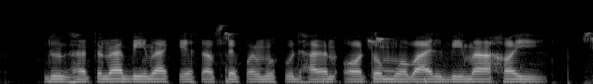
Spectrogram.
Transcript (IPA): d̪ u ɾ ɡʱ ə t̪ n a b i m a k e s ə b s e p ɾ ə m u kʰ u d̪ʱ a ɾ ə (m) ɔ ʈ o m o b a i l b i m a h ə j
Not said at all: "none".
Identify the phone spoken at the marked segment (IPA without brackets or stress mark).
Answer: n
